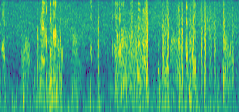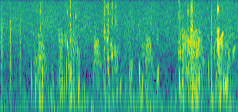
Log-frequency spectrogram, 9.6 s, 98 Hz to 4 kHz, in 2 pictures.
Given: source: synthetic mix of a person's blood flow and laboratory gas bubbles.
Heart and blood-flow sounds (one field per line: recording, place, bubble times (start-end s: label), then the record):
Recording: Doppler ultrasound of blood flow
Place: subclavian vein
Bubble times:
0.00-0.14 s: bubbles
0.39-0.60 s: bubbles
0.72-1.28 s: bubbles
1.79-1.84 s: bubbles
2.22-2.54 s: bubbles
2.58-3.00 s: bubbles
3.12-3.38 s: bubbles
3.42-3.99 s: bubbles
4.41-4.67 s: bubbles
5.37-5.66 s: bubbles
5.75-5.88 s: bubbles
5.91-6.40 s: bubbles
6.83-7.44 s: bubbles
7.52-7.79 s: bubbles
7.89-7.96 s: bubbles
8.33-8.88 s: bubbles
8.91-9.52 s: bubbles
From the record:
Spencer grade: 3 (all of the cardiac periods contain showers or single bubble signals, but not dominating or overriding the cardiac motion signals)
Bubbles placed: anywhere in the cardiac cycle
